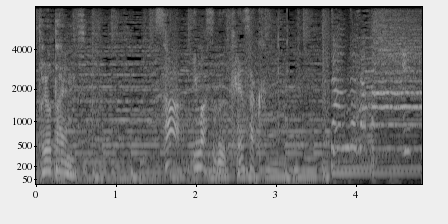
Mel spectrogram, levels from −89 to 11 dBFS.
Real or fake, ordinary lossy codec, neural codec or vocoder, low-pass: real; none; none; none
